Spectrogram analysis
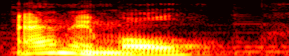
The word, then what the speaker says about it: animal: You can really hear the A there, animal. So it's not an A as in English, it's A, so animal.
